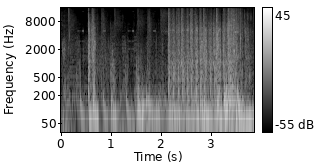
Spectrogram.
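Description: Rapid gunfire crackles in quick bursts, single sharp shots at first giving way to a sustained automatic stream, close and punchy with a game-like sheen.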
